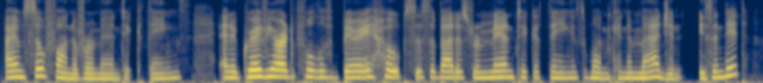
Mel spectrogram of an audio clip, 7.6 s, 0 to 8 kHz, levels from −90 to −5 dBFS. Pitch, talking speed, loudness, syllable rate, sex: 210 Hz, 205 wpm, -19 LUFS, 5.5 syllables/s, female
